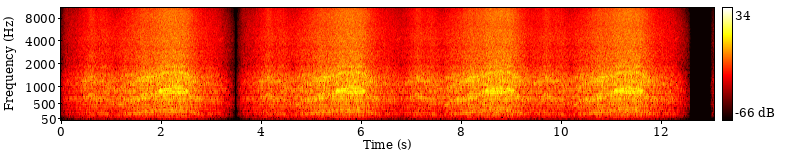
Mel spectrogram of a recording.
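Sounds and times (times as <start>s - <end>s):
blizzard wind howling: 0.1s - 12.4s.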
